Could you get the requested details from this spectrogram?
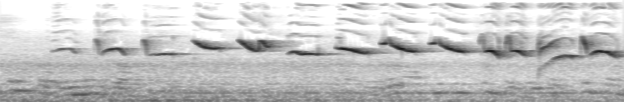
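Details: Towa Towa finch from Guyana whistling, giving a rapid string of high, slurred whistles and short sweeping notes, roughly one note every fraction of a second, with a faint low murmur beneath.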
